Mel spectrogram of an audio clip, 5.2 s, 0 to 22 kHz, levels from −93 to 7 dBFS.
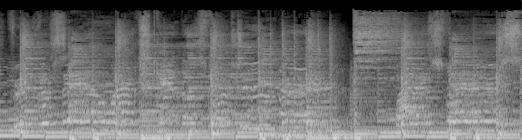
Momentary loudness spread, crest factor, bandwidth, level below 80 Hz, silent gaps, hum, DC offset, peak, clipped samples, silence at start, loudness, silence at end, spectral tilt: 1 LU; 14 dB; 16.5 kHz; -24 dBFS; none; none; under 0.1%; -2 dBFS; under 0.1%; 0 s; -17 LUFS; 0 s; -5 dB/octave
